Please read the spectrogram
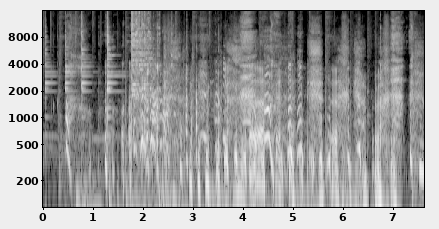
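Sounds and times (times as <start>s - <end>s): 
wine glass knocked over and shattering on a hard floor: 0.0s - 2.9s
several people chuckling and laughing: 1.2s - 7.6s.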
